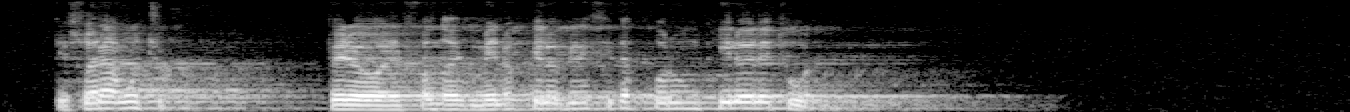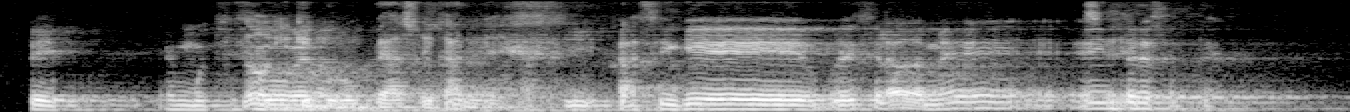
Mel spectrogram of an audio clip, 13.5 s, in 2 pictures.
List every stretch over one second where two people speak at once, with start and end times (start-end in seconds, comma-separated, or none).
none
